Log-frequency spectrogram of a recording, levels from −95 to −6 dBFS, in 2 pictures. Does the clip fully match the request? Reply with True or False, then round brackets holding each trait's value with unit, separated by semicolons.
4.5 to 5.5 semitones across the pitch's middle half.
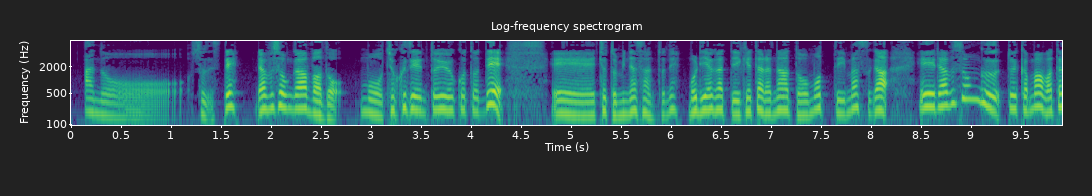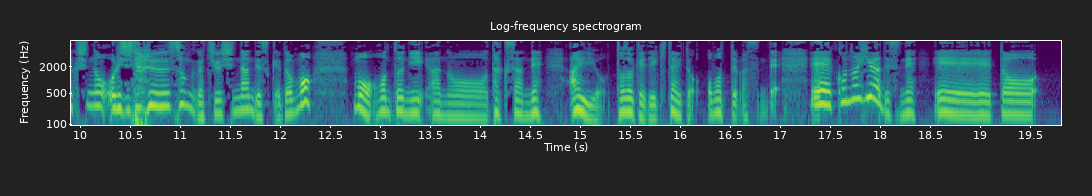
True (5.2 semitones)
